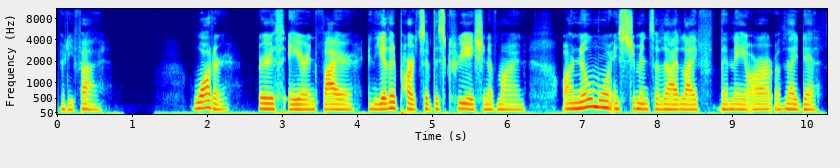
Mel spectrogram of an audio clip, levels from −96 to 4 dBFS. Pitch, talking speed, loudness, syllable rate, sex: 165 Hz, 165 wpm, -18 LUFS, 4.7 syllables/s, female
